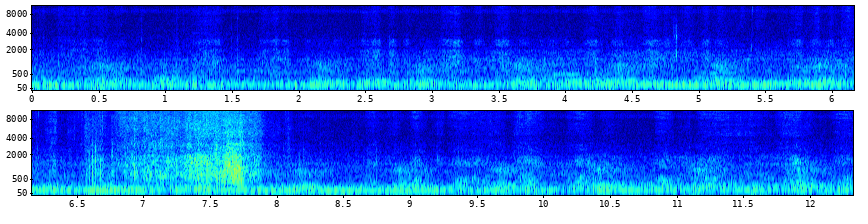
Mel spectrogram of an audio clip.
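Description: Coloured pencil scratching across paper in short sketching strokes, with one louder, faster scratch of about a second just past the middle, over a faint steady low hum.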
